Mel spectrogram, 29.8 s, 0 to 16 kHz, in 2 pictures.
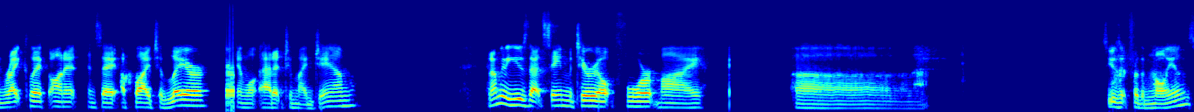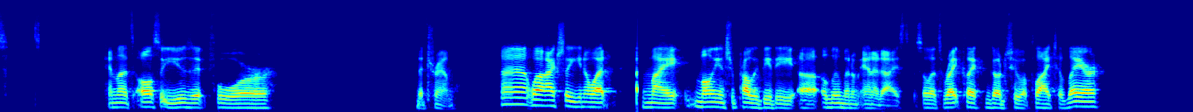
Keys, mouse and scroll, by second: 0.3 right click, 4.5 click, 6.8 right click, 14.5 click, 16.1 right click, 20.4 click, 23.0 right click, 24.8 click, 25.7 right click.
